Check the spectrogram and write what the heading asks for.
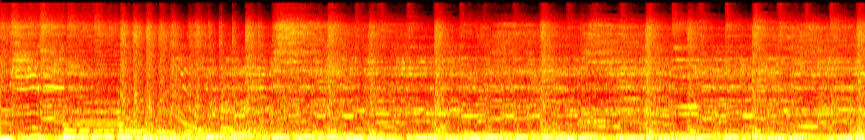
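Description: Live Texas blues-rock trio playing an instrumental passage: electric guitar over bass guitar lines and a drum kit with cymbals, steady and loud throughout.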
